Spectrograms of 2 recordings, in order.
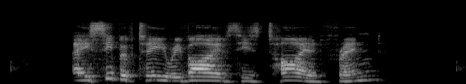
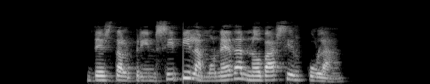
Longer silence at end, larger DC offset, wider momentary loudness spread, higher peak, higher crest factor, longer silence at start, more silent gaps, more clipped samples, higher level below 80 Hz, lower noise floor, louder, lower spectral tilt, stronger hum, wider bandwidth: about the same, 0.85 s vs 0.9 s; neither; first, 15 LU vs 7 LU; second, -10 dBFS vs -2 dBFS; about the same, 18 dB vs 18 dB; second, 0.7 s vs 0.85 s; neither; neither; second, -80 dBFS vs -66 dBFS; about the same, under -90 dBFS vs -89 dBFS; second, -28 LUFS vs -17 LUFS; second, -2.5 dB/octave vs -4 dB/octave; neither; about the same, 8.4 kHz vs 8.2 kHz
